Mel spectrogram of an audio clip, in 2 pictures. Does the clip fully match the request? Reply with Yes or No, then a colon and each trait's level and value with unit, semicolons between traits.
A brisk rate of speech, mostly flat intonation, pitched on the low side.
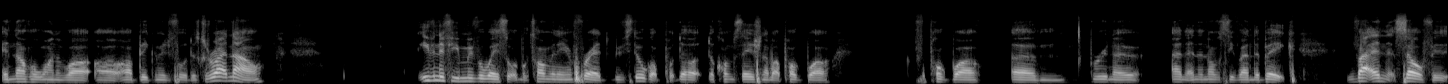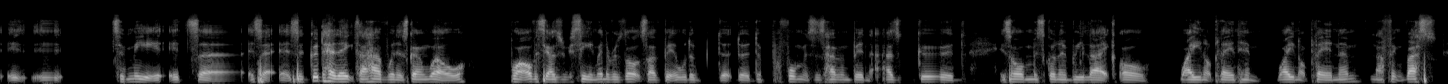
Yes: fast, 215 wpm; narrow, 2.3 semitones; low, 115 Hz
